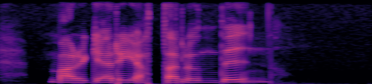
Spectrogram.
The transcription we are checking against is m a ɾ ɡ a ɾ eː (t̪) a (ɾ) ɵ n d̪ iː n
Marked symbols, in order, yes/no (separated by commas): yes, no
